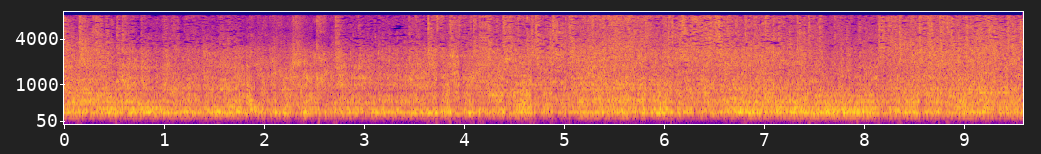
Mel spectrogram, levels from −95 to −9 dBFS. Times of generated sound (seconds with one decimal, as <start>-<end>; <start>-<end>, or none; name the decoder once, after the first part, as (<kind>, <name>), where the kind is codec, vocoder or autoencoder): 1.8-2.7 (codec, HILCodec)

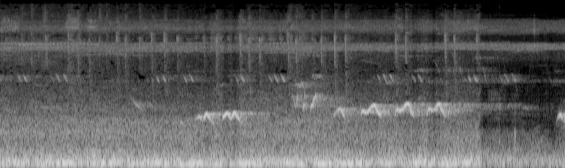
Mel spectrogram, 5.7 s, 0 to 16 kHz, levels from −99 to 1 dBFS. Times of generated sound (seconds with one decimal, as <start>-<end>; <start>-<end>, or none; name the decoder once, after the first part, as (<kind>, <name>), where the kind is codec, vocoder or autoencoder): none

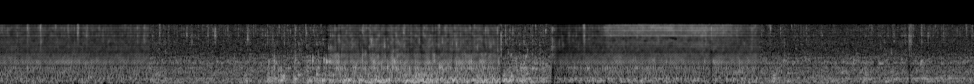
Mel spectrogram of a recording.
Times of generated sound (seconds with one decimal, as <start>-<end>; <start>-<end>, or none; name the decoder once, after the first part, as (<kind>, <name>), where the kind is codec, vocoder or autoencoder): 0.0-1.5 (vocoder, Vocos); 3.3-5.0; 5.5-7.6

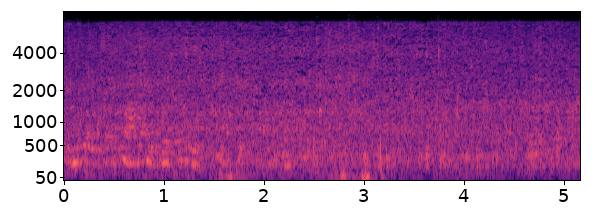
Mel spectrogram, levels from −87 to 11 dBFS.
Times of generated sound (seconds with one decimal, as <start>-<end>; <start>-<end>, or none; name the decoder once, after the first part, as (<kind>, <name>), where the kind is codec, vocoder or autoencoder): 4.3-5.2 (vocoder, WaveNeXt)

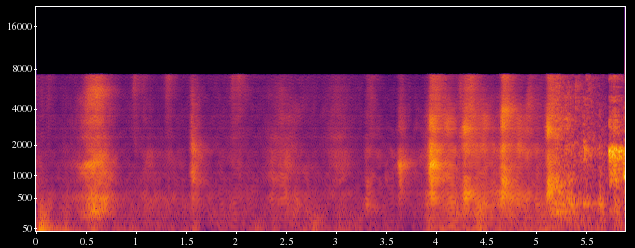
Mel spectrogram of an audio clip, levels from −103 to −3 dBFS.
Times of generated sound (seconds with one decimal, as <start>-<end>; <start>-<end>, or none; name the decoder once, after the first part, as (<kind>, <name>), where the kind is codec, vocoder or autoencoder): 0.0-5.2 (vocoder, Vocos)

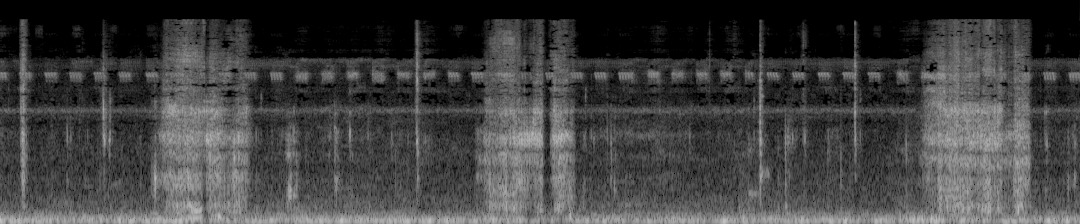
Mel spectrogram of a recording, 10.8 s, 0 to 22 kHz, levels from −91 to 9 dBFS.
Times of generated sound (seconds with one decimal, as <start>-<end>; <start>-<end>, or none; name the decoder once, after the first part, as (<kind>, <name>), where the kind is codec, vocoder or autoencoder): 2.9-4.5 (codec, DAC); 6.3-7.5; 8.9-9.6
